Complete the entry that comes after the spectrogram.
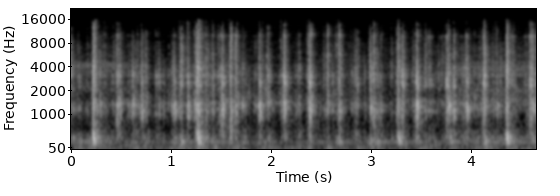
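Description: Fingertips of both hands type fast on a full-size mechanical keyboard with white and grey plastic keycaps. About 28 crisp, bright plastic clacks come in quick succession, each dying away almost instantly, with almost no low end.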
